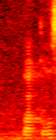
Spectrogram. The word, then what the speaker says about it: buccal: Ibarra's DNA, you first tried buccal swabs? Yes. Okay. I learned today that they're pronounced buccal, not buccal.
